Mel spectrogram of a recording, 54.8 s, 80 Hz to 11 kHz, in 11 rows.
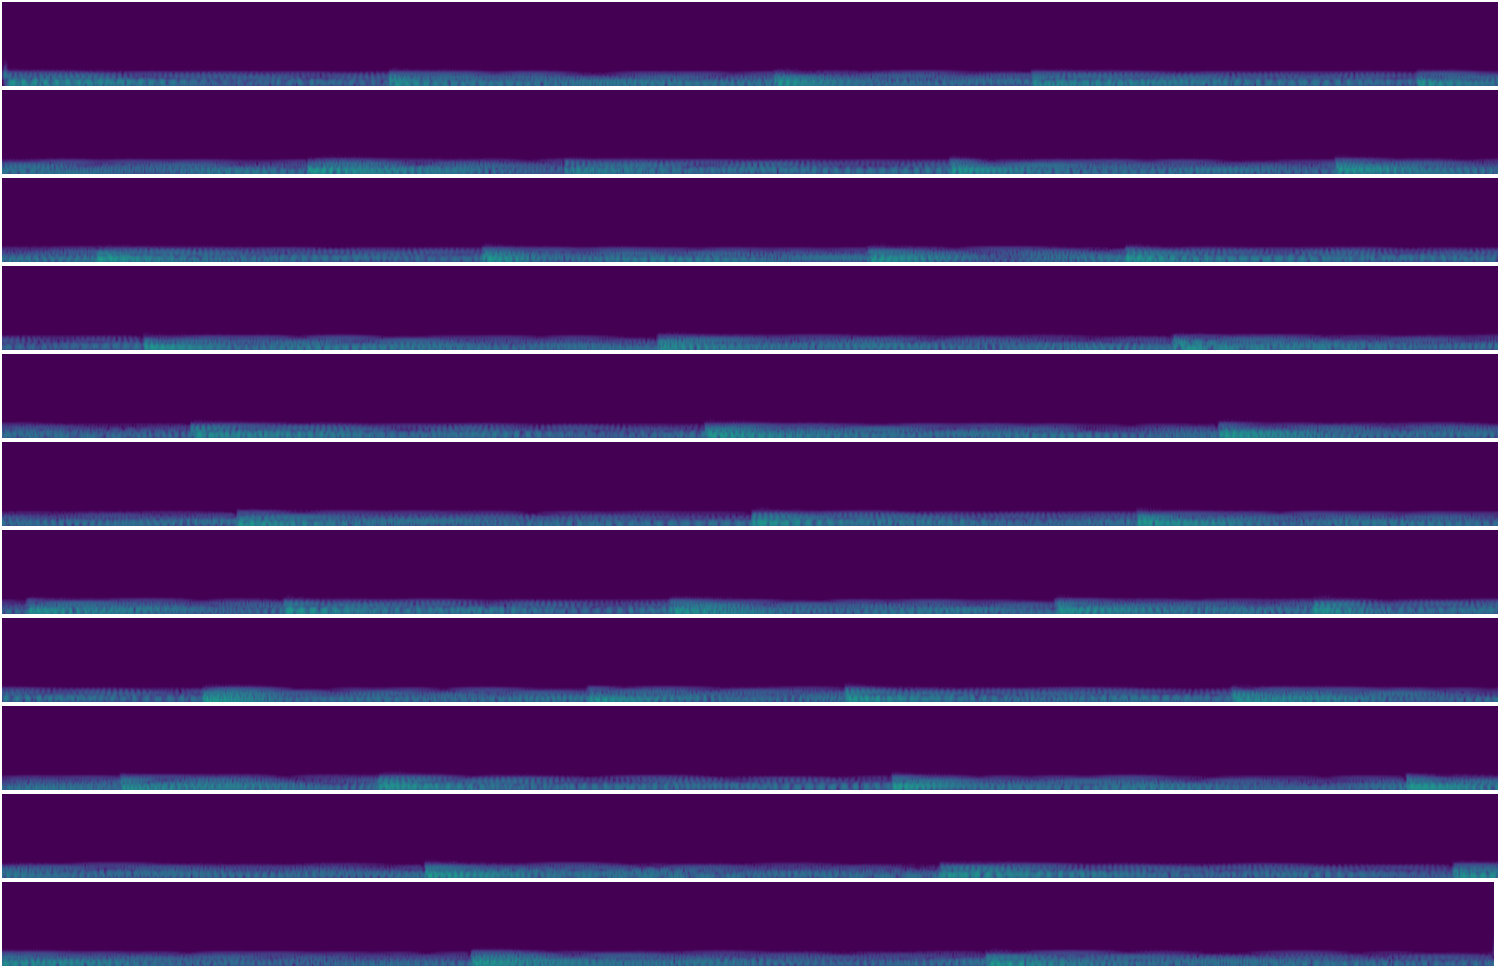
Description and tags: noname chord 140C#
140c#
cool sounding simple chord.
tried to leave it clean for you to mess around with.
but forgive me, for i have a strange addiction towards pixels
